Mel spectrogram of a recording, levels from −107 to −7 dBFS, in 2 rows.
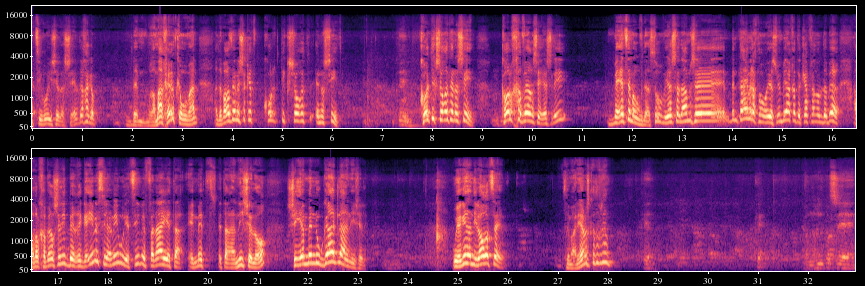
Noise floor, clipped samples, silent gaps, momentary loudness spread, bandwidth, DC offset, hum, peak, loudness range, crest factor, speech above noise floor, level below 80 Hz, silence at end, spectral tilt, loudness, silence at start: -64 dBFS; under 0.1%; none; 15 LU; 16 kHz; under 0.1%; none; 0 dBFS; 9 LU; 16 dB; 49 dB; -68 dBFS; 0.05 s; -3.5 dB/octave; -16 LUFS; 0 s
